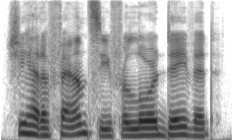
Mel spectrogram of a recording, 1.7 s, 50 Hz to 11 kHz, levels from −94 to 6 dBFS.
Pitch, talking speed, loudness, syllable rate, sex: 175 Hz, 240 wpm, -15 LUFS, 5.7 syllables/s, female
